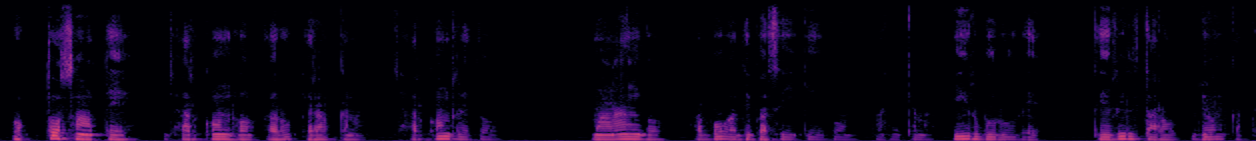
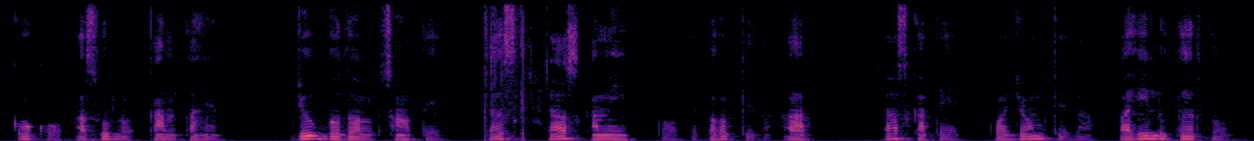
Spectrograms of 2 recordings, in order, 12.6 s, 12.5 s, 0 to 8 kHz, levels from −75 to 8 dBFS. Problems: constant background noise, low volume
